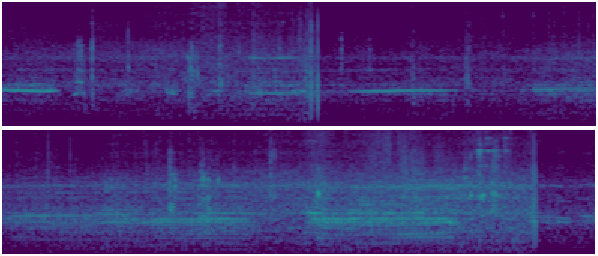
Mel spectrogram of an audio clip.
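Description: Subaru Forester driving through deep snow, heard from inside the cabin: the engine runs under load with a tone that wavers up and down, growing a little louder in the second half. There are a few sharp knocks.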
